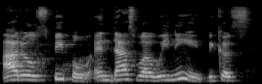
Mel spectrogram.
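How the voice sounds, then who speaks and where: A woman from Cuba, speaking in an online panel talk, halting and searching for English words. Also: medium pitch, a bit bright. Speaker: workshop speaker.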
